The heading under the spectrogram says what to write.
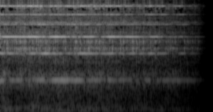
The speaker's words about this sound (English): And there's the final bell.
